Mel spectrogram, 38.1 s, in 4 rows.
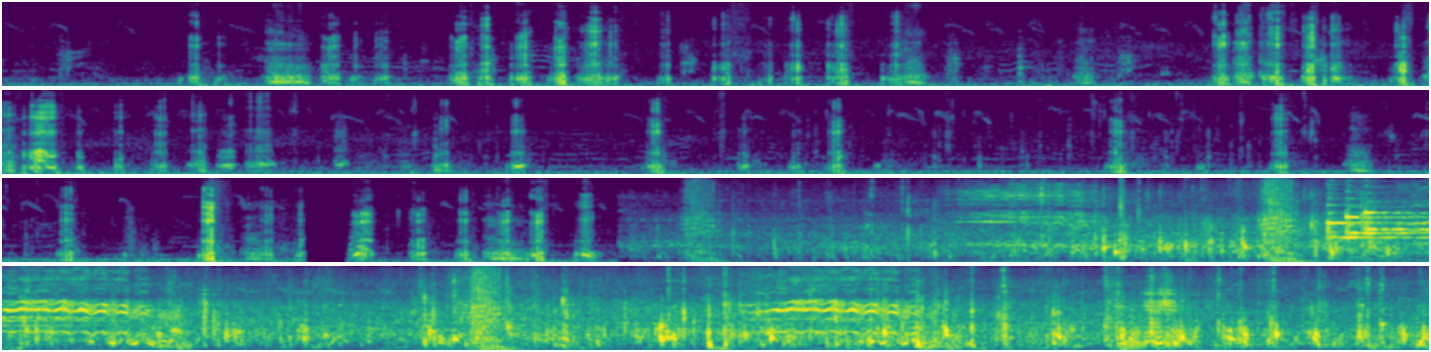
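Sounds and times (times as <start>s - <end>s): pig rooting and chewing: 1.2s - 27.8s, 29.6s - 38.0s
horses whinnying and neighing: 23.5s - 38.0s.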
